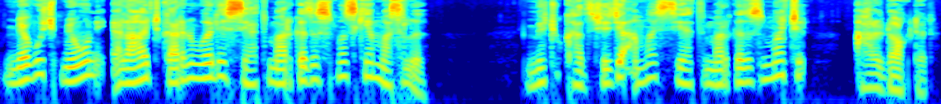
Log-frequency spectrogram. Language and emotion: Kashmiri, fearful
